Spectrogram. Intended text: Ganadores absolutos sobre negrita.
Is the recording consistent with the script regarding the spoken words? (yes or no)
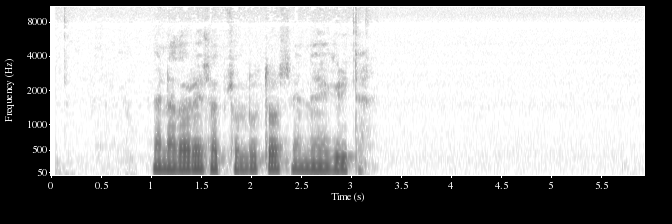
no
